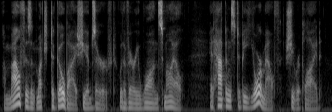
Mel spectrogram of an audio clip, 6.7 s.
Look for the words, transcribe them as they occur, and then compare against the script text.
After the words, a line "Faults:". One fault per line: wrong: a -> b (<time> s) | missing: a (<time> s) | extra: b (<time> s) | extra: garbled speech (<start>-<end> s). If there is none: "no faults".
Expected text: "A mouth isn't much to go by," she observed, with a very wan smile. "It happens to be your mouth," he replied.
"A mouth isn't much to go by," she observed, with a very wan smile. "It happens to be your mouth," she replied.
Faults:
wrong: he -> she (5.7 s)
